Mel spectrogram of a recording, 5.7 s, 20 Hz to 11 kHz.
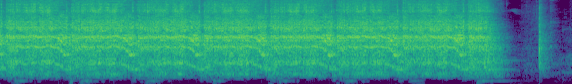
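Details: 2008 Honda CBF1000 no-start on jump pack, key on: starter cranks evenly about three beats a second for five seconds, never fires; fuel pressure, pump, ignition and diagnostics checked fine, plugs had been swapped; cause suspected, not confirmed.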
